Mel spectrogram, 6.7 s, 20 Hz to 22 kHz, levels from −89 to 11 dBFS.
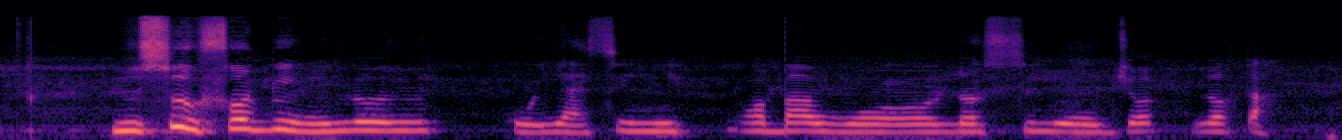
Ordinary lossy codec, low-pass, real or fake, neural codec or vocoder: none; 14.4 kHz; fake; codec, 32 kHz, 1.9 kbps, SNAC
